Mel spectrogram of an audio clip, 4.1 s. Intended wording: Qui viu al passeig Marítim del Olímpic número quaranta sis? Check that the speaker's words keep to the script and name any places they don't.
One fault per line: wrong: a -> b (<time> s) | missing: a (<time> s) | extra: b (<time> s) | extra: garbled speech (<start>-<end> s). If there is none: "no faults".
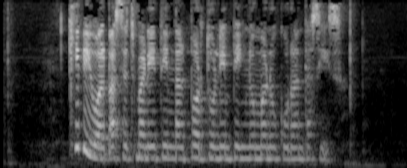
extra: Port (1.9 s)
